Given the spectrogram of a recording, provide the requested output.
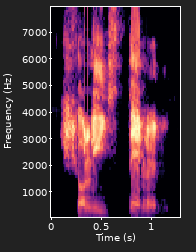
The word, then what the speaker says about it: Charlize Theron: And, I got told Charlize Theron is the correct pronunciation.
